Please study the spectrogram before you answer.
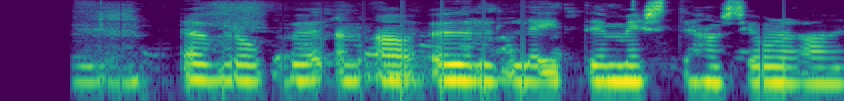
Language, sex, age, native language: Icelandic, female, 13, Polish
